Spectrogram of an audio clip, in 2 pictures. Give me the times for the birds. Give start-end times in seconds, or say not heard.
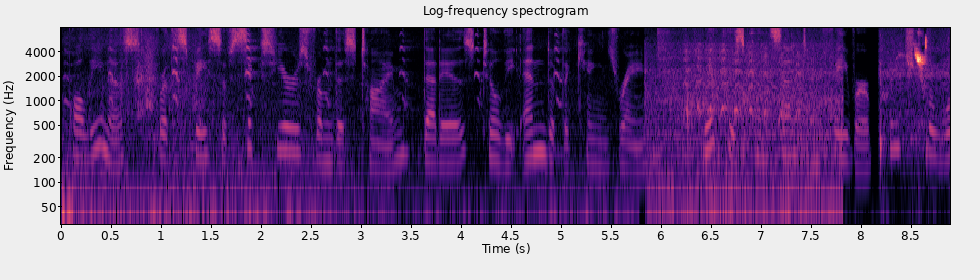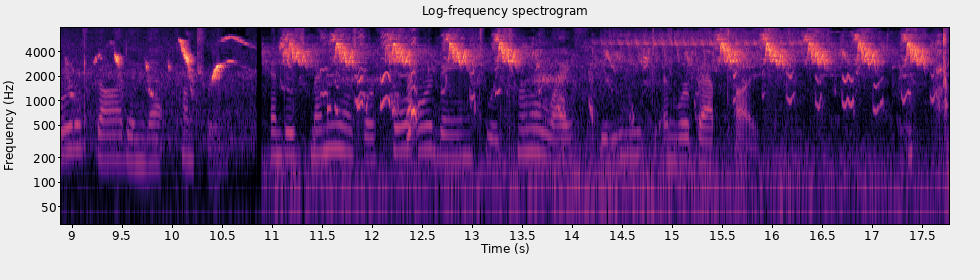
0.0-17.7.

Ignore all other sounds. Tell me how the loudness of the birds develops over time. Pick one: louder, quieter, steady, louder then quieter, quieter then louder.
louder.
